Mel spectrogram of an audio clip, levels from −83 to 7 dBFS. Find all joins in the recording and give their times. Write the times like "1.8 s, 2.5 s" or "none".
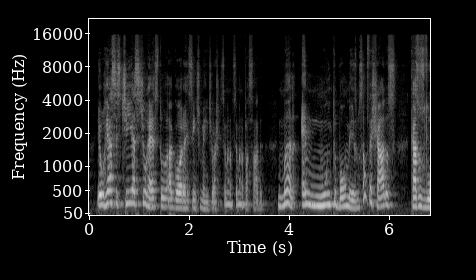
2.9 s, 5.5 s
